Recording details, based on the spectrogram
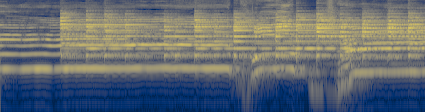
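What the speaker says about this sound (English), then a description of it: "Should we ring the bell? I think so. Yeah, let's do it." A bell rings out to open a class segment, one sustained ringing tone with bright harmonics that wavers and bends in pitch partway through, loud and alone with no talk.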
